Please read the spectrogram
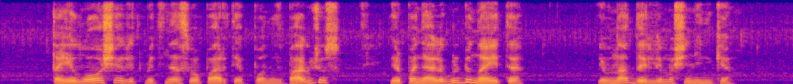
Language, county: Lithuanian, Kaunas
